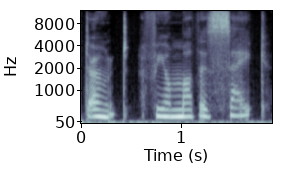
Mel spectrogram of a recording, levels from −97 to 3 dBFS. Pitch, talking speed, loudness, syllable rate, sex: 215 Hz, 155 wpm, -16 LUFS, 3.5 syllables/s, female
